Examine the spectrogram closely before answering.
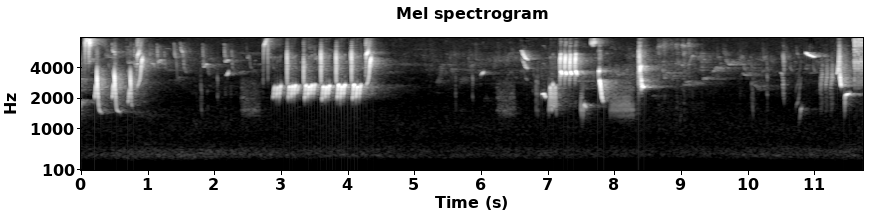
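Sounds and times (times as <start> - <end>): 
Common nightingale singing: 0.0 - 4.6, 5.4 - 11.7.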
